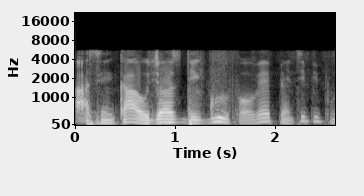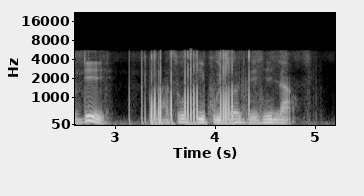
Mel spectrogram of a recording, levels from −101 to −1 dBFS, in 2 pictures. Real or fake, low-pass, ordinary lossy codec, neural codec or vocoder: real; 5.4 kHz; AAC, 48 kbps; none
